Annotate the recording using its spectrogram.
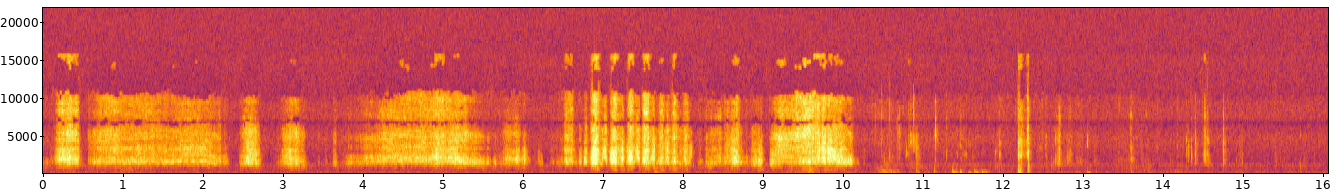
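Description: Faint scratching of a glue bottle's fine applicator tip drawn across cardstock as glue is laid down in lines, in several strokes over the first ten seconds or so. After that come a few faint taps and paper handling.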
